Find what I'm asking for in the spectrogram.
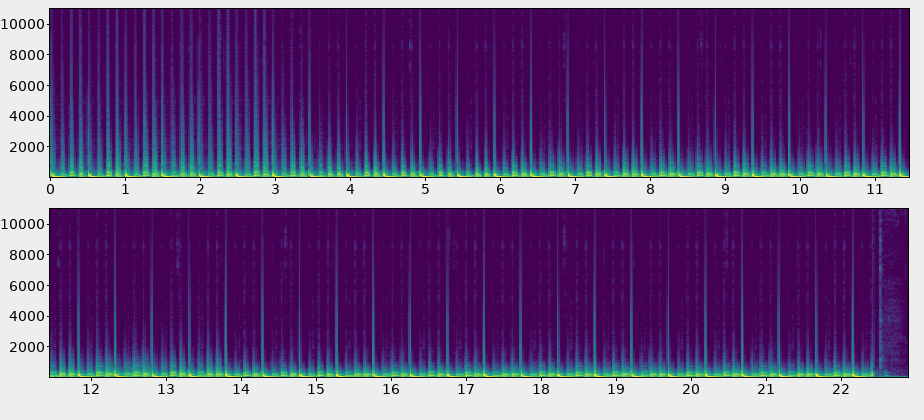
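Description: Serum synthesizer tone shaped by LFO Tools, a fast, evenly pulsing rhythmic chop repeating steadily and loudly for over twenty seconds before stopping abruptly.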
